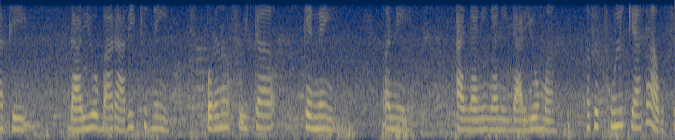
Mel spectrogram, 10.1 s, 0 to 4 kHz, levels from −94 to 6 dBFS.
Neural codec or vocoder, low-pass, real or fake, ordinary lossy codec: none; 3.6 kHz; real; none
